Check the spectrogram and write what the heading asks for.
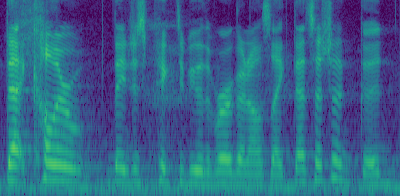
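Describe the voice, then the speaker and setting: A woman's voice: medium pitch, rapid-fire, fairly bright tone, slight background noise. A woman in her twenties hosting a casual podcast, chatty, who laughs often and fills her talk with "like". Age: 20s. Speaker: podcast host. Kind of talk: casual chat. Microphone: podcast mic, sitting a little far from it.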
